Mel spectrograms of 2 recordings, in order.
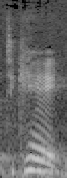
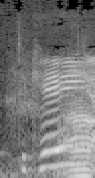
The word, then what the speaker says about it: Takei: It's pronounced with an A. If it's A-I, it's I. – I think he pronounces Takei. – He pronounces it Takei. – Takei. – Takei as in gay.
